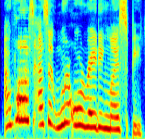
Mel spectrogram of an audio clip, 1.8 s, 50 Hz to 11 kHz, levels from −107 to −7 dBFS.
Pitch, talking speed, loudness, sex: 360 Hz, 265 wpm, -15 LUFS, female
